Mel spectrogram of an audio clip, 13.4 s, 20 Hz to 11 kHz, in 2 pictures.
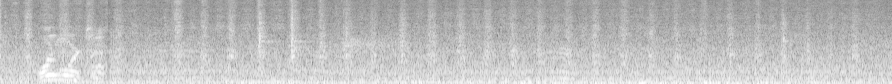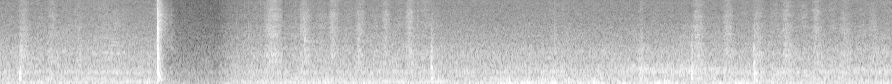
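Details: Honey bees from a cutout hive being placed with their comb in a permanent location at Jerome Bee Farm, Central Oklahoma, recorded on a Sony FDR-AX53 camcorder; a steady low droning hum with scattered clicks and a brief dropout near eight seconds.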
